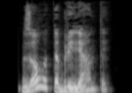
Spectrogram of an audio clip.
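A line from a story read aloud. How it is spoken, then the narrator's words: Snorting mimicry. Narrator (Russian): хмыкнул Демьяновский с интонацией Никулина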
